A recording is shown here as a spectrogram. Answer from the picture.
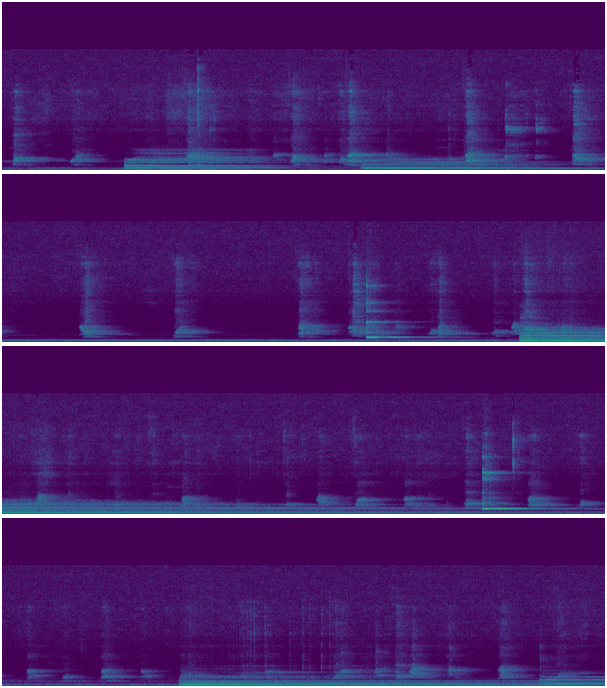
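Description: Tuned gongs struck one at a time, each stroke ringing on for several seconds with several pitches and slowly fading; the strongest strokes come about halfway through and again near the end. Between them come scattered short, sharp ticks from small tuned metal discs struck with sticks.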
